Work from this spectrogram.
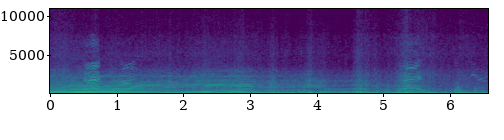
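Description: A Lamborghini Huracan LP610-4 accelerates down a track straight as a loud engine roar climbs through the gears from inside the cabin. Wind rush and an instructor's voice run underneath.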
